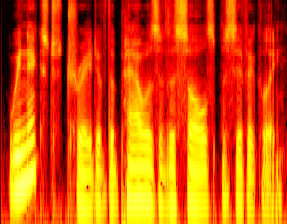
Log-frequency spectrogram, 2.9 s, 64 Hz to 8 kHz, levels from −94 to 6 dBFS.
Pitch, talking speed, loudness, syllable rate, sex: 110 Hz, 210 wpm, -19 LUFS, 5.6 syllables/s, male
